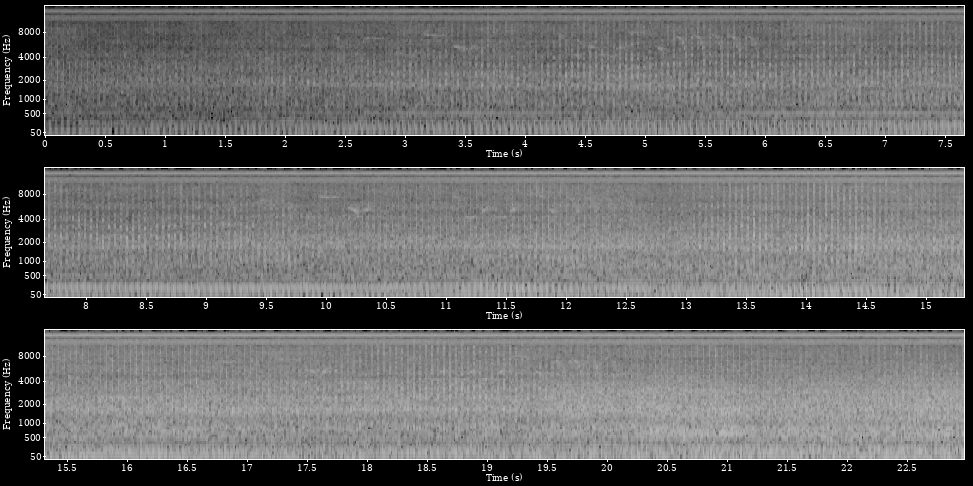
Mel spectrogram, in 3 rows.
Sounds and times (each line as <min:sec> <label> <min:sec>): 0:00.0 river boat passes from left to right 0:22.9
0:01.5 birds 0:22.9
0:12.7 train passes over a railway bridge 0:22.9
